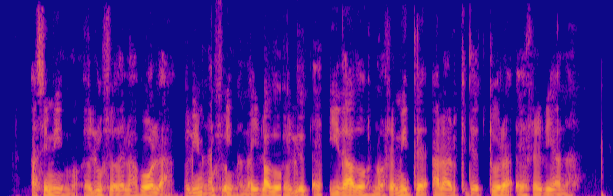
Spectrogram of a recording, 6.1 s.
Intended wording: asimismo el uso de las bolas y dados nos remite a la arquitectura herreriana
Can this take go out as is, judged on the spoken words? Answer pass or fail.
fail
